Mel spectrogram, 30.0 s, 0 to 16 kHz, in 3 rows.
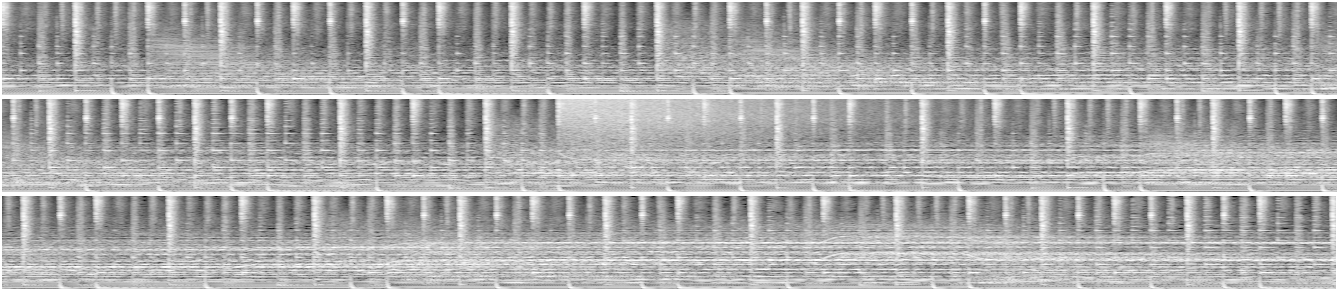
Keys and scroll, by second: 4.5 Delete, 10.3 Delete, 17.5 ctrl+shift+b, 27.4 ctrl+shift+b.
